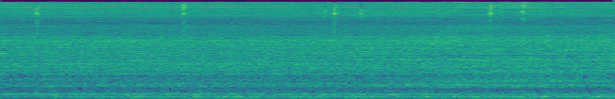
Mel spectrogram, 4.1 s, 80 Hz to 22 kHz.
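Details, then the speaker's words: Eberspacher B2 12-volt gasoline heater rebuilt from two units, modified start bypass, test fire after about 30 seconds: steady low roar with even flutter, no popping or surging; lit and burning cleanly. "So this should fire right up. And there it goes."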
